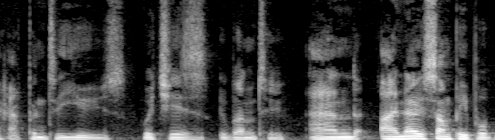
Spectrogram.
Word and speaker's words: Ubuntu: distribution that I happen to use which is Ubuntu and I know some people pronounce it differently some people say Ubuntu and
